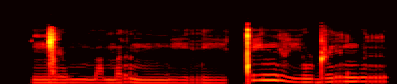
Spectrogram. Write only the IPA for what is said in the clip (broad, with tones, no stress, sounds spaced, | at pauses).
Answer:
ŋ͡ǀ ø˩ w mː ɑ˩ m ʌ˧ r mː i˩ r iː˩ ǃ i˥ n v iː˧ w ɖ ø˥ r ŋ u˥ r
